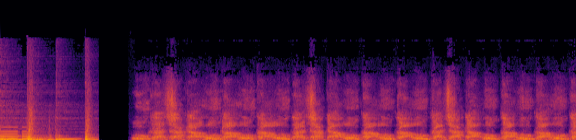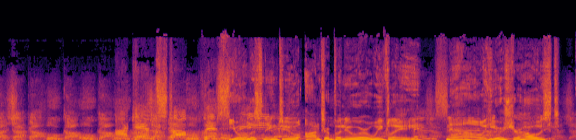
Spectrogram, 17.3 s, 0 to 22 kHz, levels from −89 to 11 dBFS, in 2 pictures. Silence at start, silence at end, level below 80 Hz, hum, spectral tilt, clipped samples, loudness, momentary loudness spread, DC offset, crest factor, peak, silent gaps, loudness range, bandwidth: 0 s; 0 s; -32 dBFS; none; -4 dB/octave; under 0.1%; -17 LUFS; 10 LU; under 0.1%; 16 dB; -2 dBFS; 1.52-1.82 s; 8 LU; 17 kHz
